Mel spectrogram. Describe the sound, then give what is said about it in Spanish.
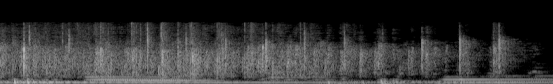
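A church audience breaks into sustained applause offered to the Lord after singing, a dense wash of many hands clapping steadily, with a low sustained organ or keyboard tone humming underneath throughout. “Un aplauso al Señor, se lo merece todo.”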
